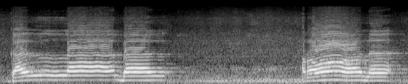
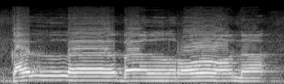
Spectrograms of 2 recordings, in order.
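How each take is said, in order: First: The pause after 'bal' is too long. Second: It runs on with no pause after 'bal'. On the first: "itu terlalu lama" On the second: "itu tidak ada jedanya"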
